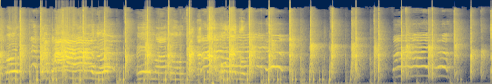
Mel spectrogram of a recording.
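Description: Voices singing over steady rhythmic hand clapping, in the manner of a church praise break. After about six seconds the singing drops out for stretches while the clapping keeps going.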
